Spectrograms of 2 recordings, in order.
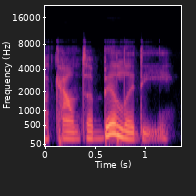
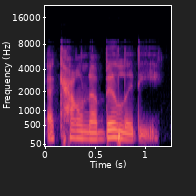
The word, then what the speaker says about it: accountability: servant overwhelming overwhelming a accountability and you don't have to say this T here account because it follows the N so you could leave it out and say accountability or with the T accountability leopard I know it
